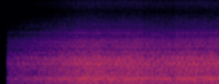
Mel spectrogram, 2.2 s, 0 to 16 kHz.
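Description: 2006 Dodge Charger's 3.5-litre high-output V6 idling steadily. The sound fades in over the first half second or so.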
